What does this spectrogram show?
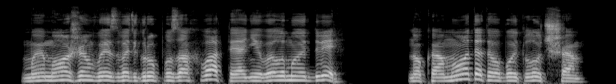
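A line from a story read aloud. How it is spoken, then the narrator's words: Menacing. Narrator (Russian): Грозно добавил Дементьев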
